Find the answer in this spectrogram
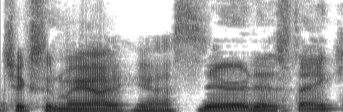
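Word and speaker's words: Csikszentmihalyi: I always mispronounce Mihail. It's like Chicks in My Eye.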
